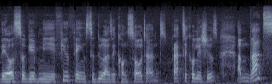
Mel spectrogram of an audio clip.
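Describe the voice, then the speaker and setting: A man speaks with a Nigerian accent. His pitch sits in the medium range. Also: ordinary pitch variation, moderate pace. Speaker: lawyer and legal academic. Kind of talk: interview. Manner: measured, articulate.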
